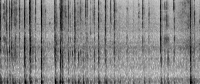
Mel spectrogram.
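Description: Typing on a computer keyboard: a quick, uneven run of key clicks as a short text command is typed, with one louder keystroke near the end.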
